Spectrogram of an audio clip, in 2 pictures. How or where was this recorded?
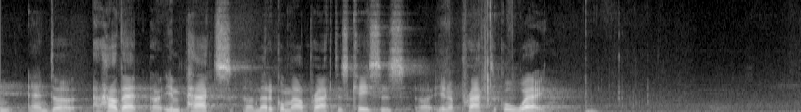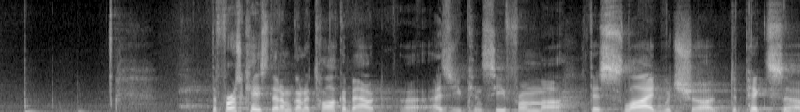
large echoing room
